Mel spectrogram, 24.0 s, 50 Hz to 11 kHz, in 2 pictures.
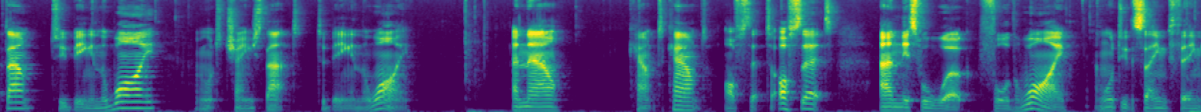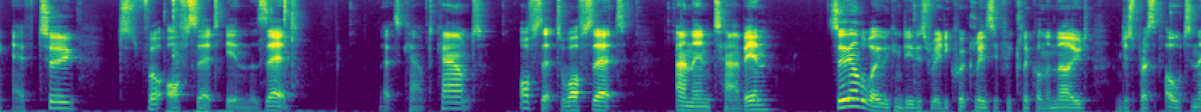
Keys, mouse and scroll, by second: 0.0 click, 1.5 ctrl+right click, 2.2 click, 3.2-3.6 scroll down 1, 3.6 shift+middle click, 4.6 Tab, 5.7 click, 10.4 shift+middle click, 11.8 F2, 13.6 Right, 13.9 BackSpace, 14.6 shift+z, 14.8 Return, 15.4 click, 18.7 double click, 21.1 click, 23.5 alt+s.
